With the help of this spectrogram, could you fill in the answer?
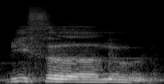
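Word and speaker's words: بثنون: This letter is generally pronounced th, a very thick American TH sound. However, sometimes it's also pronounced as a very thick Z sound, especially like in Palestinian dialect. It's za, but in this case, in the pronunciations that I've heard in the recitations by native speakers, it is a th, bithanun.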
